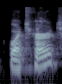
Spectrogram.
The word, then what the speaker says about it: Quataert: So tonight, our guest speaker is Professor Eliot Quataert, is that how it's pronounced?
